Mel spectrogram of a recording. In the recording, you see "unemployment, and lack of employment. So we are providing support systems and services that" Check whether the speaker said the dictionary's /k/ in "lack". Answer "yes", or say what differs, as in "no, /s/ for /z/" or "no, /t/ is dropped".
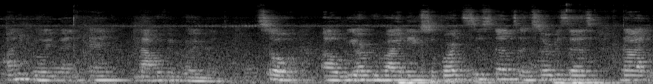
no, /k/ is dropped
